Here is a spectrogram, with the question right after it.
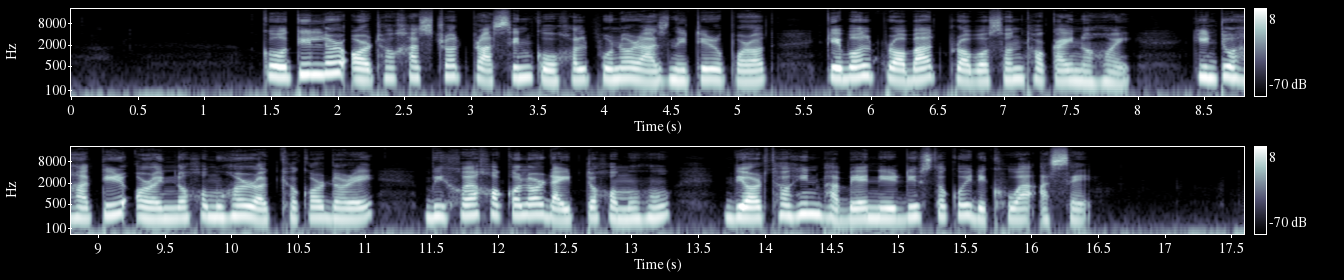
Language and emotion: Assamese, neutral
